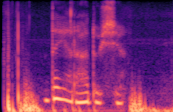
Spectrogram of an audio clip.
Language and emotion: Russian, neutral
